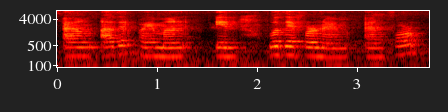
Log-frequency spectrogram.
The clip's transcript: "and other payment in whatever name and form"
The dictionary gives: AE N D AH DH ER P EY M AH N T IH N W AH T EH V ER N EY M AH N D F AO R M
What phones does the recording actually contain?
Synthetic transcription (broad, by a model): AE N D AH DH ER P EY M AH N IH N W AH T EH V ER N EY M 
